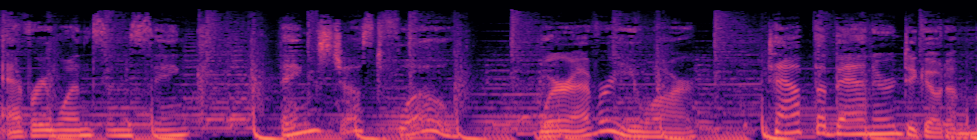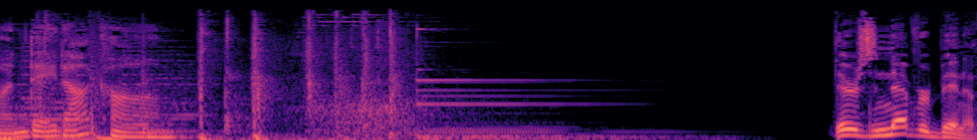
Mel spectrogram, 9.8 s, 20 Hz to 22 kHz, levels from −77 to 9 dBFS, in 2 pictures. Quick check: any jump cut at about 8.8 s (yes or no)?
yes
